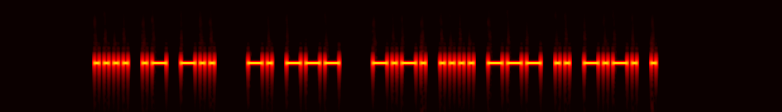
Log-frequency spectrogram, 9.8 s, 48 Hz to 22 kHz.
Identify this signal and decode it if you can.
Morse code, heard as a keyed tone, about 21 wpm, 700 Hz. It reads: HAD NO CHOICE
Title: Build A Phrase - 5-Word Phrases - 20wpm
